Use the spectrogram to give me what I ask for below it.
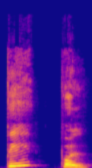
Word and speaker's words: people: وهنا صوت البي برضو ب، والال تبقى بل، بل، يبقى people، people تبقى people، people، people يعني أشخاص.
